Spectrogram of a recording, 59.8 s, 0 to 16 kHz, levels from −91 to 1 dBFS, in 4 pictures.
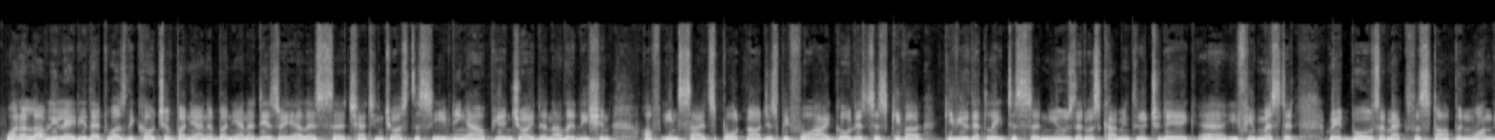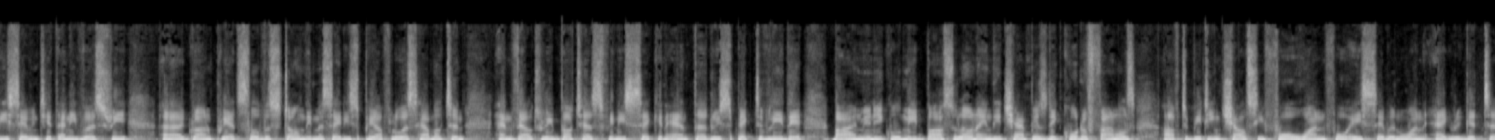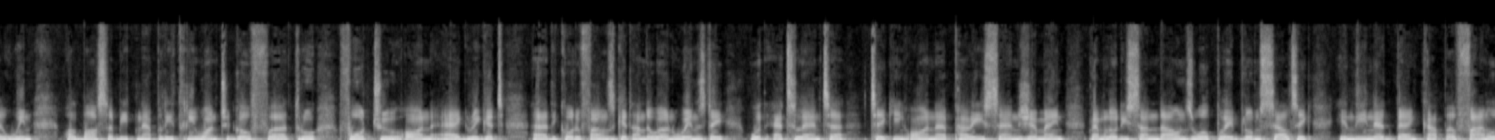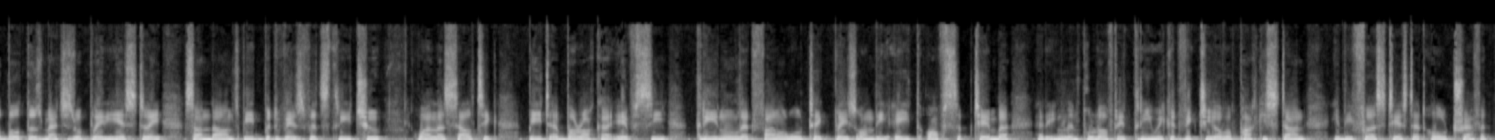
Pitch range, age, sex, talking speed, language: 125-150 Hz, 50-69, male, 180 wpm, English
